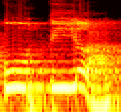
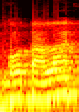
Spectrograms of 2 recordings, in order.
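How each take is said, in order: First: The vowels are u, i, a: qutila. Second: The vowels are a, a, a: qatala. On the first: He was killed. "ketika dibaca kutila, dia dibunuh" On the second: He killed someone. "Kotala, dia membunuh"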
